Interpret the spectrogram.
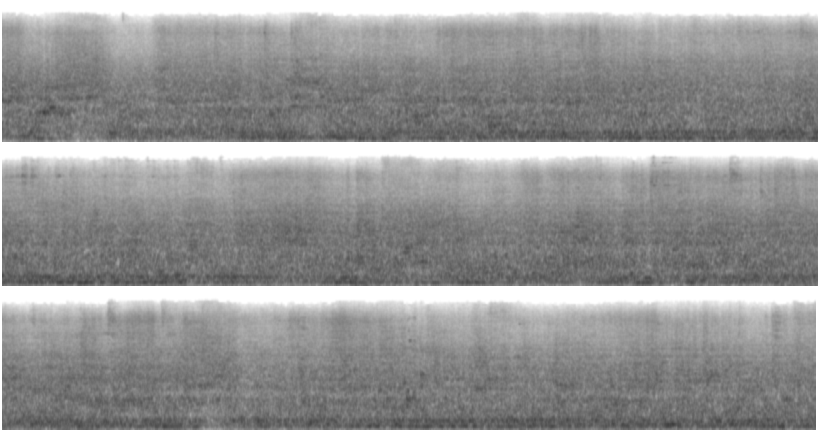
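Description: Freight train gondola cars rolling past at close range: a steady, loud rumble and clatter of steel wheels on the rails.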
